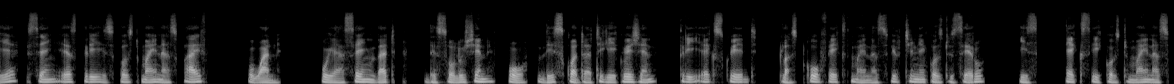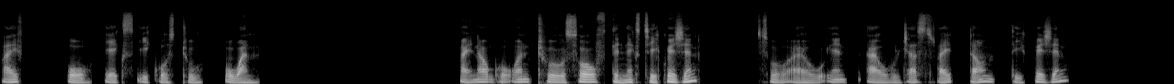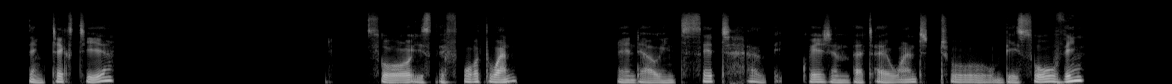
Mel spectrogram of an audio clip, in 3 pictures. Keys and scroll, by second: 27.4 4, 27.9 ., 28.4 space, 34.9-35.2 typing.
